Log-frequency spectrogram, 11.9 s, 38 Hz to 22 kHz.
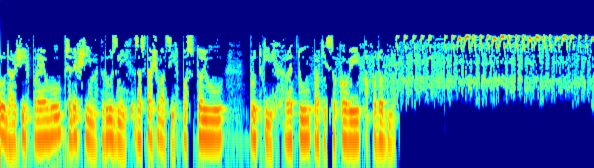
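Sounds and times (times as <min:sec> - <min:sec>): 
speech: 0:00.0 - 0:08.2
common sandpiper calling in shrill thin notes: 0:07.9 - 0:11.8.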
